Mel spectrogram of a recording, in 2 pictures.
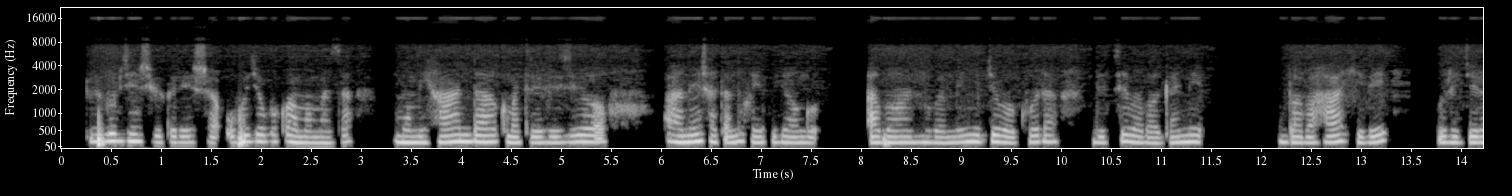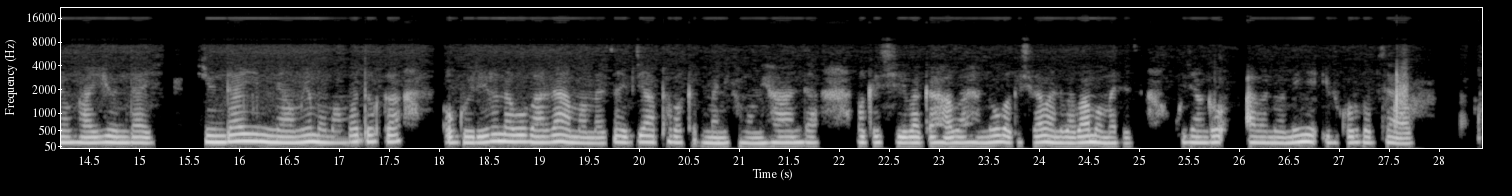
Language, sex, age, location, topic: Kinyarwanda, female, 18-24, Huye, finance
